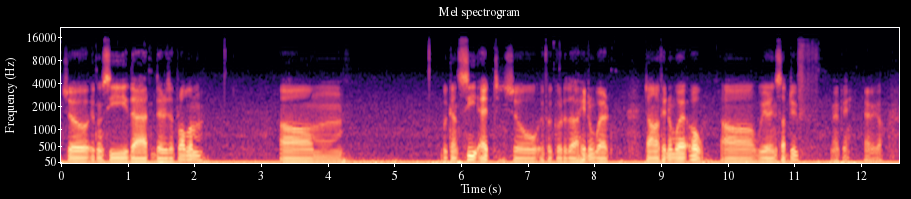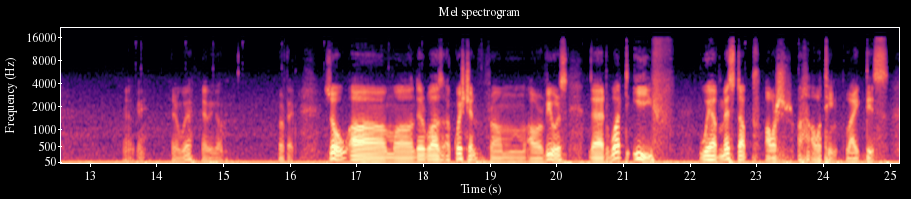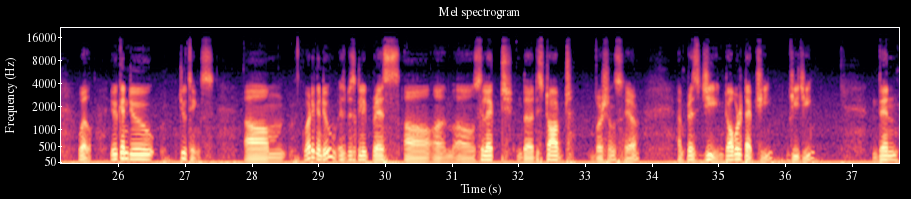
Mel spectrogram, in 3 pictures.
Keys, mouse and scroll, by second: 0.0 click, 0.9 shift+click, 1.5 shift+a, 5.5 scroll down 2, 6.3 q, 7.4 click, 8.2 click, 11.3 click, 11.8 click, 12.3 scroll up 1, 13.3 q, 13.7 click, 14.5 click, 15.3 click, 16.5-17.7 drag, 18.0-19.1 drag, 19.2 scroll down 1, 19.5 click, 20.1 scroll down 1, 20.4 click, 20.9 click, 21.8 click, 22.8-23.9 drag, 23.9 middle click, 24.9 middle click, 26.3 middle click, 27.0-28.1 drag, 28.5 shift+click, 29.6 shift+click, 30.3 click, 31.0 click, 32.0-33.3 ctrl+right drag, 36.1 g.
